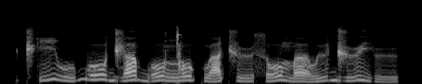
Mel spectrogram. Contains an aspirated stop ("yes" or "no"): no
